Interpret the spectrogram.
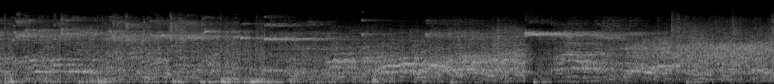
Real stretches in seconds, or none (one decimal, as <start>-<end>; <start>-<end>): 0.0-2.7; 3.3-4.3; 6.5-7.7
